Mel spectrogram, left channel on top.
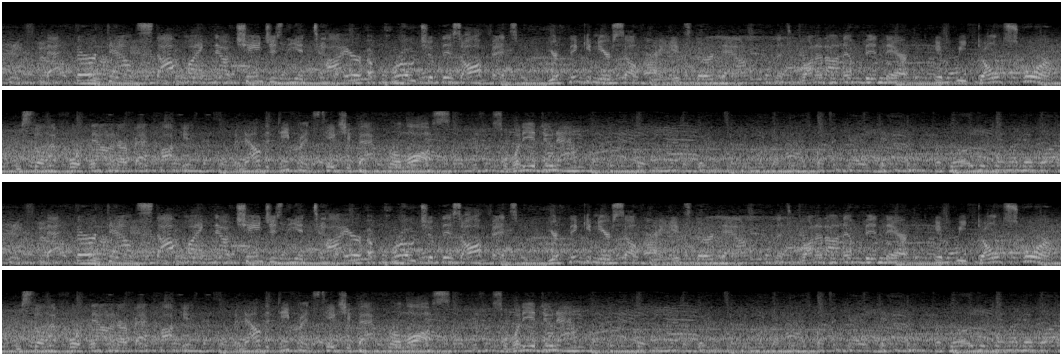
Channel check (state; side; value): identical; both; correlation 1.00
